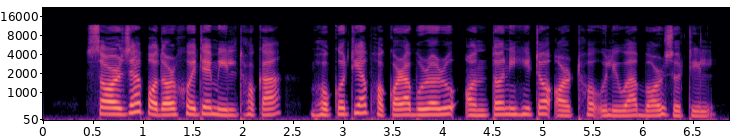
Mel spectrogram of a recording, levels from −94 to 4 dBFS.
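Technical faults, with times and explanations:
No technical faults can be heard in this speech recording. There is nothing in it that calls for a timed entry.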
